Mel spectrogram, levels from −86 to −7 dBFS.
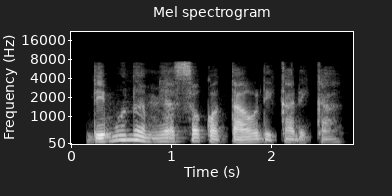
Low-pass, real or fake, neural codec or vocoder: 7.2 kHz; fake; vocoder, 44.1 kHz, 128 mel bands, Pupu-Vocoder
